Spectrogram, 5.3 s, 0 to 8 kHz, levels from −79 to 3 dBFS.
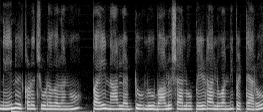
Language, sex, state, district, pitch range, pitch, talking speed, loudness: Telugu, female, Andhra Pradesh, Guntur, 225-245 Hz, 230 Hz, 100 wpm, -13 LUFS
